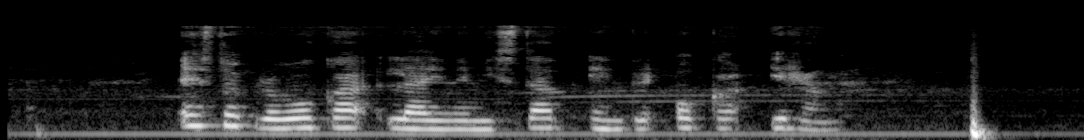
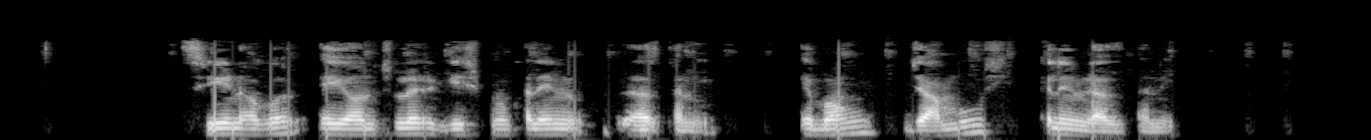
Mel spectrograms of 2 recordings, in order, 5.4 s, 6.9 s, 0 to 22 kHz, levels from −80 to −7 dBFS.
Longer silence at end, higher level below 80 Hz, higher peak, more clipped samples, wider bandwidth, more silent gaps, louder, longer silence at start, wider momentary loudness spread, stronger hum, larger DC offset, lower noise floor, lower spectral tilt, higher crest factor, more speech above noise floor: second, 0.45 s vs 1 s; first, -46 dBFS vs -56 dBFS; about the same, 0 dBFS vs -2 dBFS; neither; first, 11.5 kHz vs 8 kHz; second, none vs 3.70-3.82 s, 3.88-3.99 s, 5.10-5.20 s; second, -23 LUFS vs -20 LUFS; second, 0.2 s vs 0.9 s; about the same, 11 LU vs 11 LU; neither; neither; second, -46 dBFS vs under -90 dBFS; first, -7 dB/octave vs -4.5 dB/octave; about the same, 22 dB vs 18 dB; second, 23 dB vs over 71 dB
